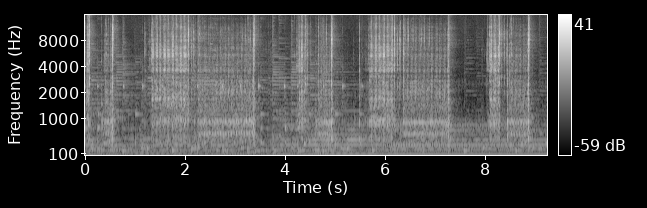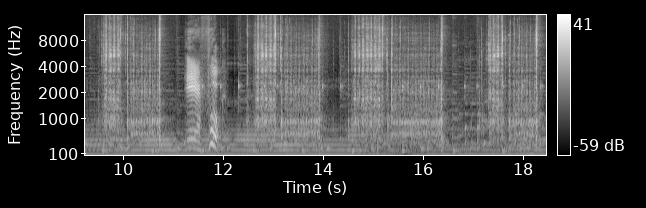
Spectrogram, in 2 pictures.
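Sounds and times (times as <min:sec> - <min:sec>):
rotary telephone dial whirring and ratcheting: 0:00.0 - 0:10.9, 0:12.1 - 0:18.4
man muttering: 0:11.2 - 0:12.1.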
